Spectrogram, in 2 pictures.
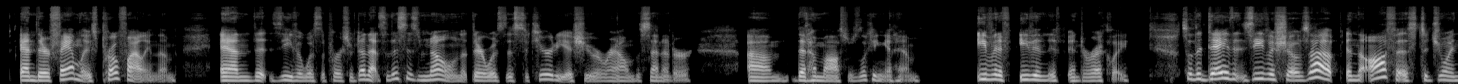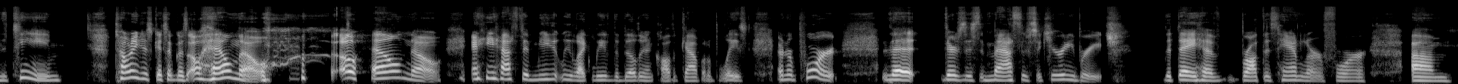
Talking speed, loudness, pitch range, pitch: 195 wpm, -19 LUFS, 180-245 Hz, 200 Hz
